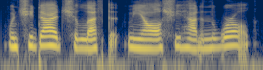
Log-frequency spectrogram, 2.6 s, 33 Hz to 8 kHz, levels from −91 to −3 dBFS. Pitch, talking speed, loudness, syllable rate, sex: 200 Hz, 275 wpm, -17 LUFS, 5.1 syllables/s, female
